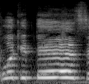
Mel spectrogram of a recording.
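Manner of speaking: put-on a kid squealing to his parents to look; squeaky excited. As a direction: show it off, voice cracking high. Kid shows proof to parents.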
